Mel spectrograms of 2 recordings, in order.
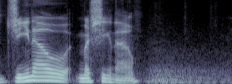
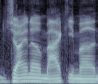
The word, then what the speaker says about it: Gino Machino: you say SLE bet how do I pronounce my Channel's name it's Gino machino is is how it is a thanks for the 100 bits again dude yeah not gin maima not whatever else it could be we do this uh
